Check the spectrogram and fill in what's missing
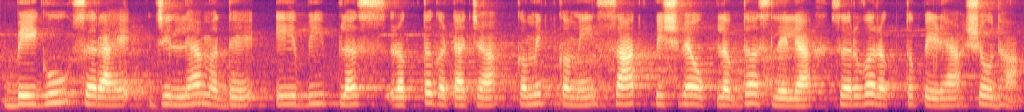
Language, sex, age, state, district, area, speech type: Marathi, female, 18-30, Maharashtra, Washim, rural, read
